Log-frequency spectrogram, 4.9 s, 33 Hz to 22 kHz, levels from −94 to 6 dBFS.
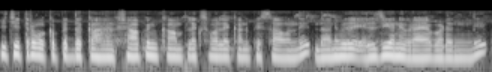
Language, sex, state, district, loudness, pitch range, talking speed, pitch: Telugu, male, Telangana, Mahabubabad, -17 LUFS, 130-150 Hz, 160 wpm, 135 Hz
